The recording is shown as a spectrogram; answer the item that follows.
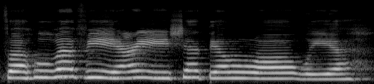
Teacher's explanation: ഹ തൊണ്ടയുടെ ഏറ്റവും അവസാന ഭാഗത്തു നിന്നാണ്, അപ്പോൾ അതിൻ്റെ സൗണ്ട് ഹംസയായി പോവാതെ ശ്രദ്ധിക്കുക.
